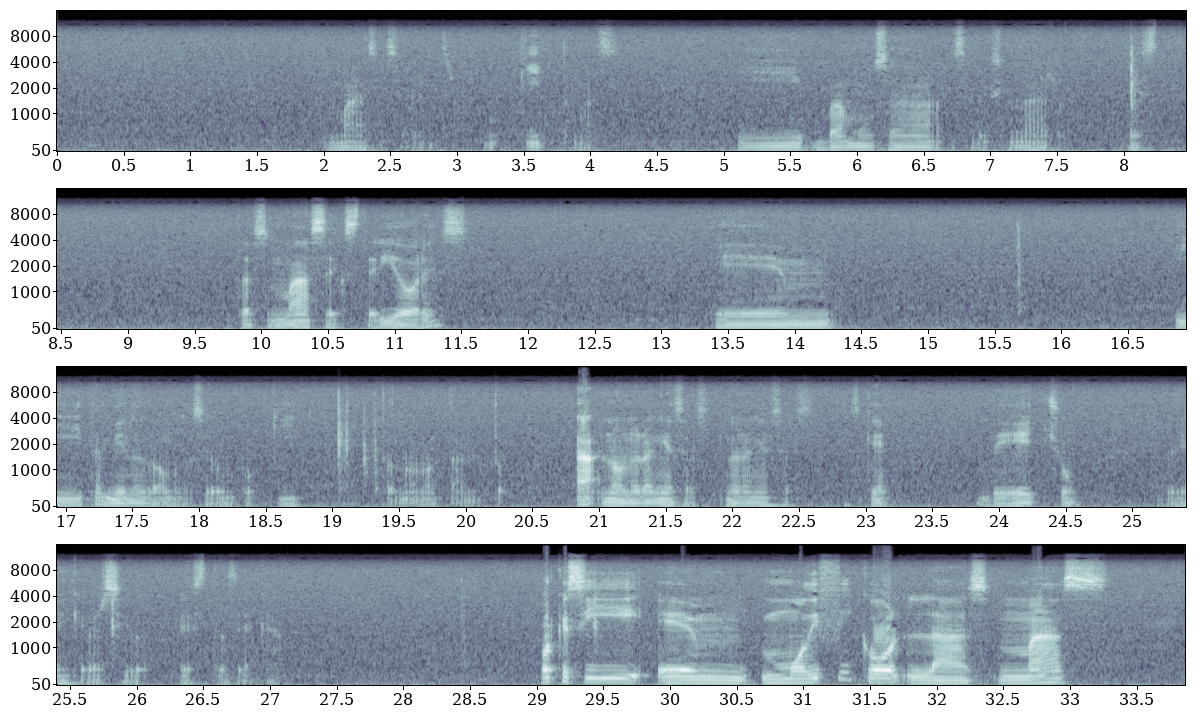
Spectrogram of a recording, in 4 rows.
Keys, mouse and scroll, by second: 3.2 click, 4.2-6.2 middle drag, 7.7 middle click, 8.4 shift+middle click, 9.0 shift+middle click, 9.7 shift+middle click, 10.2 shift+right click, 10.9 shift+right click, 11.4 shift+right click, 12.5 shift+right click, 13.3 shift+right click, 13.8 shift+right click, 14.3 shift+right click, 15.3 shift+right click, 15.9 shift+middle click, 17.5-19.1 drag, 19.1 ctrl+z, 21.2 scroll up 2, 22.3 scroll down 2, 22.7-23.9 drag, 23.9 right click, 24.3 scroll down 1, 25.4 right click, 26.5 shift+right click, 27.1 shift+right click, 27.7 shift+right click, 28.2 shift+right click, 28.7 shift+middle click, 30.3 shift+right click, 31.0 shift+right click, 33.6 shift+right click.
